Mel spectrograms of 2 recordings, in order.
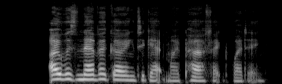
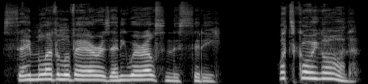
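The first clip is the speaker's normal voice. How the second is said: louder, fast male voice, pushing; angry demand; 3 semitones higher, 7 dB louder than usual. A narrator's reading. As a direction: demand answers. Riggs angry, pointing.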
